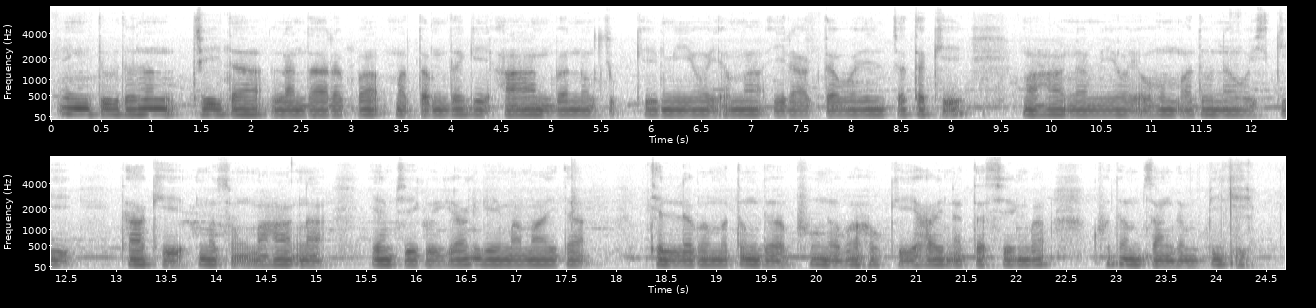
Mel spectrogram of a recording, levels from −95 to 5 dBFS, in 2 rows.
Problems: background sounds at intervals, background conversations at intervals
